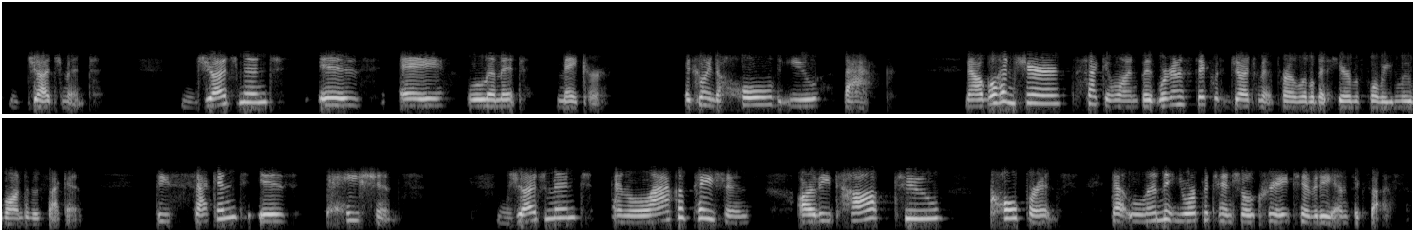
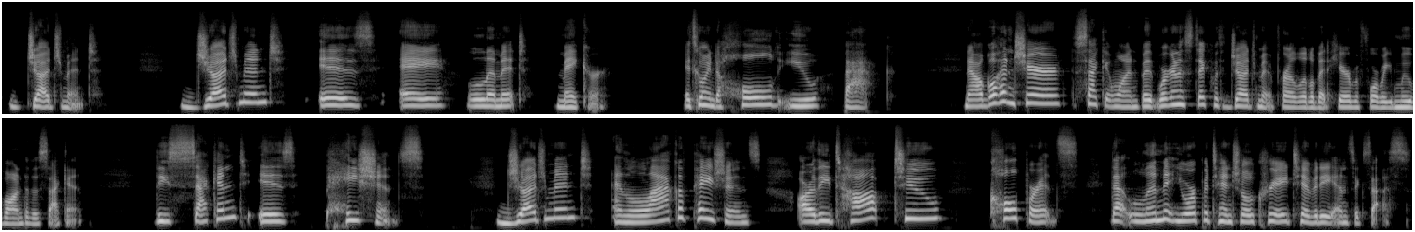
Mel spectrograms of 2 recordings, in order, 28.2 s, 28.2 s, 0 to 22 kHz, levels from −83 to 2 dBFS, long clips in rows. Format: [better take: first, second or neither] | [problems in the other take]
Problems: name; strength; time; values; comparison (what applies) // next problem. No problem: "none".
second | phone-call audio; poor line; nothing above 3 kHz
